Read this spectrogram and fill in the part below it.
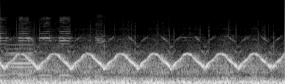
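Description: A loud ambulance siren wails, rising and falling in a steady repeating cycle, close by, over a rumble of stuck traffic and engine noise.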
